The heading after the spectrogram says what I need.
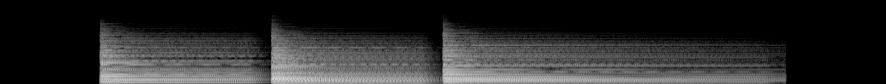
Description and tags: Piano Ending Tune
That cliché sound that you hear at the end of old radio shows. I have this one in Church Organ, Piano, Organ, and Strings sounds.
cliche, piano, music, clich, end, tune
